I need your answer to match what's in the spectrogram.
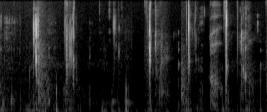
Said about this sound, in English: Okay, so here we go. We're all in the car eating hot dogs.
